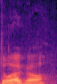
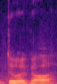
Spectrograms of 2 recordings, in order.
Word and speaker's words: Duergar: a whole pack of Duergar. Or Duergar, if you prefer. I like the Duer sound. But pronunciations may vary. There is assuredly a canonical pronunciation, and it probably is Duergar.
